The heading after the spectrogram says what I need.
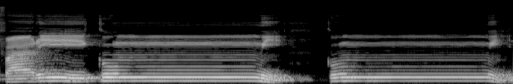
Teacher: kita masukkan tanwinnya ini ke huruf mim sehingga menjadi fariqum mi, kummi disertai dengungan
